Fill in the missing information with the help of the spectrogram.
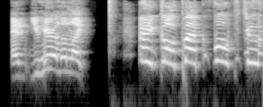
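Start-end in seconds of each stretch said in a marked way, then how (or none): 1.8-3.5 very high-pitched, defiant, belligerent tone. Imitating a recorded line to another speaker: imitating a belligerent delivery. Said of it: "he sounds more belligerent about it".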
